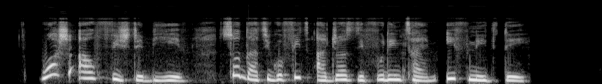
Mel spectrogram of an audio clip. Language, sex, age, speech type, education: Nigerian Pidgin, female, 15-29, spontaneous, tertiary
